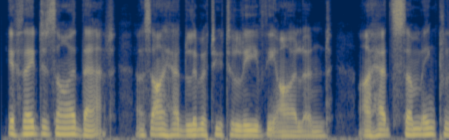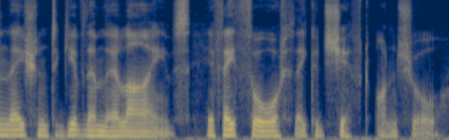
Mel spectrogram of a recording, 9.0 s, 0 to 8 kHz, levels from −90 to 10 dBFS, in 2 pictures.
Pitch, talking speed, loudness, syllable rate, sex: 110 Hz, 195 wpm, -20 LUFS, 4.9 syllables/s, male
